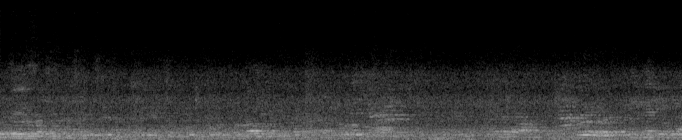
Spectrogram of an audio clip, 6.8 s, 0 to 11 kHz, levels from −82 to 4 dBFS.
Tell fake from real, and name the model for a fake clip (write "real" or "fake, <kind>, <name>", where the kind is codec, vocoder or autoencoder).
real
